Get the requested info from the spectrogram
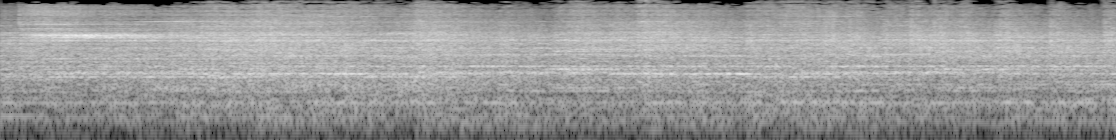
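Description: The line-up video's soundtrack played over the stadium's PA and echoing around the stands: a steady, dense sound of music and sound effects with several held tones and no clear beat.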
